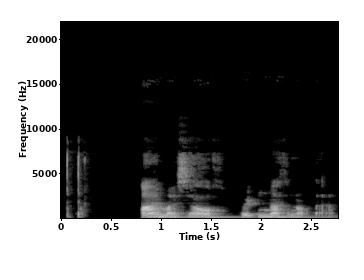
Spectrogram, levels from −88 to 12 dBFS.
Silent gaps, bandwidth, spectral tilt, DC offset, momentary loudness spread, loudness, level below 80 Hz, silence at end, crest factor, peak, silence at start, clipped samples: 0.33-0.79 s; 9.2 kHz; -6 dB/octave; under 0.1%; 12 LU; -18 LUFS; -60 dBFS; 0.05 s; 18 dB; -2 dBFS; 0.15 s; under 0.1%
